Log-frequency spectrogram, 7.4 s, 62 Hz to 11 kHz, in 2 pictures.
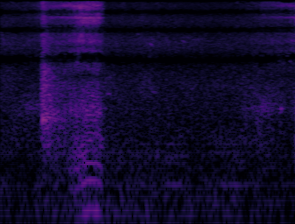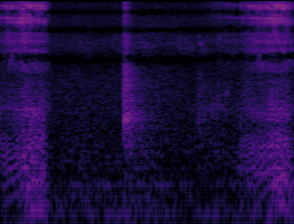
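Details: Snoring in a 3½-week-old foal by an AQHA sire, said to snore like this all the time: rhythmic, low, fluttering snores on each breath, about 20 a minute, over a steady background hum.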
